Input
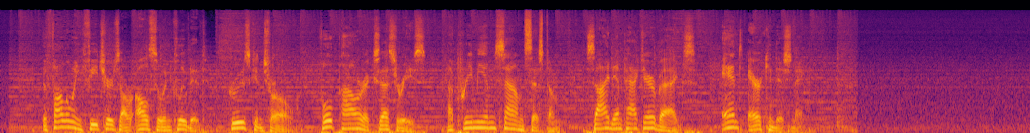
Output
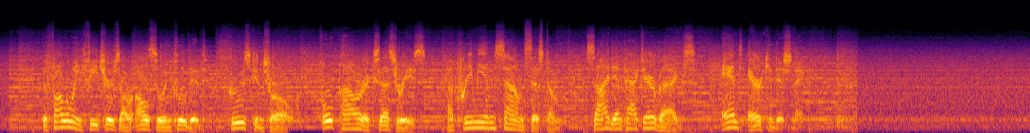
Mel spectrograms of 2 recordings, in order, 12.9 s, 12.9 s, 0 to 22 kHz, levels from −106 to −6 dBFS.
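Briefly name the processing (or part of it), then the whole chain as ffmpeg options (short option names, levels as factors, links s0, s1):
overdrive pedal into a guitar cabinet: -filter_complex "[0:a]asettb=1/sr,asplit=3[s0][s1][s2];[s0]atrim=end=3.594[s3];[s1]atrim=start=3.59:end=4.17,asetpts=PTS-STARTPTS,afade=t=in:d=0.004:c=qsin,afade=t=out:st=0.576:d=0.004:c=qsin,highpass=f=190:w=0.5412,highpass=f=190:w=1.3066[s4];[s2]atrim=start=4.166[s5];[s3][s4]acrossfade=d=0.004:c1=hsin:c2=qsin[s6];[s6][s5]acrossfade=d=0.004:c1=qsin:c2=hsin,asettb=1/sr,asplit=3[s7][s8][s9];[s7]atrim=end=9.534[s10];[s8]atrim=start=9.53:end=10.09,asetpts=PTS-STARTPTS,afade=t=in:d=0.004:c=qsin,afade=t=out:st=0.556:d=0.004:c=qsin,lowshelf=f=360:g=-7.5[s11];[s9]atrim=start=10.086[s12];[s10][s11]acrossfade=d=0.004:c1=hsin:c2=qsin[s13];[s13][s12]acrossfade=d=0.004:c1=qsin:c2=hsin,asplit=2[s14][s15];[s15]highpass=f=720:p=1,volume=10,asoftclip=type=tanh:threshold=0.355[s16];[s14][s16]amix=inputs=2:normalize=0,lowpass=f=3000:p=1,volume=0.501,highpass=100,equalizer=f=120:t=q:w=4:g=-6,equalizer=f=410:t=q:w=4:g=10,equalizer=f=680:t=q:w=4:g=-6,lowpass=f=3900:w=0.5412,lowpass=f=3900:w=1.3066"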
